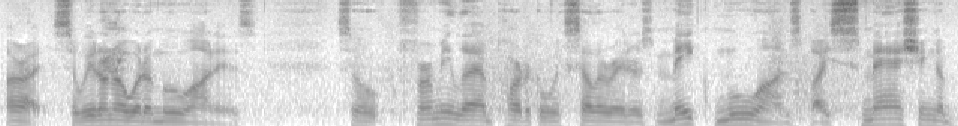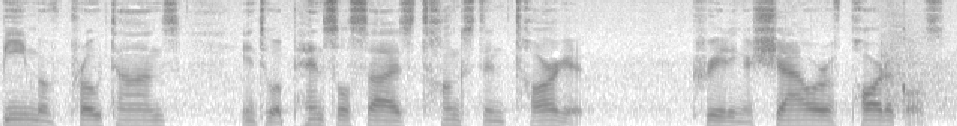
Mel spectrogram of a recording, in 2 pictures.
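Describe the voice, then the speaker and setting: Inquisitive low-voiced man on a noisy stream. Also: normal speed, a little mellow. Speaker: host of a live-streamed tour. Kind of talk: casual commentary, reading exhibit signs aloud. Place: indoors, walking around a research facility. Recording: noisy live stream in a public building.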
